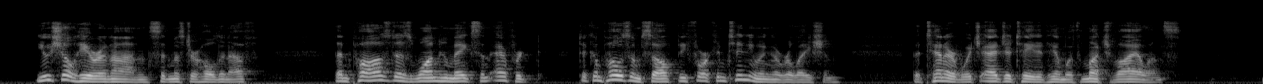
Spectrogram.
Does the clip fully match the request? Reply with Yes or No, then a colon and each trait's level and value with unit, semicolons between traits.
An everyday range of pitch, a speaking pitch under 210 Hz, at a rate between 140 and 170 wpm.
Yes: average, 4.9 semitones; low, 135 Hz; average, 145 wpm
